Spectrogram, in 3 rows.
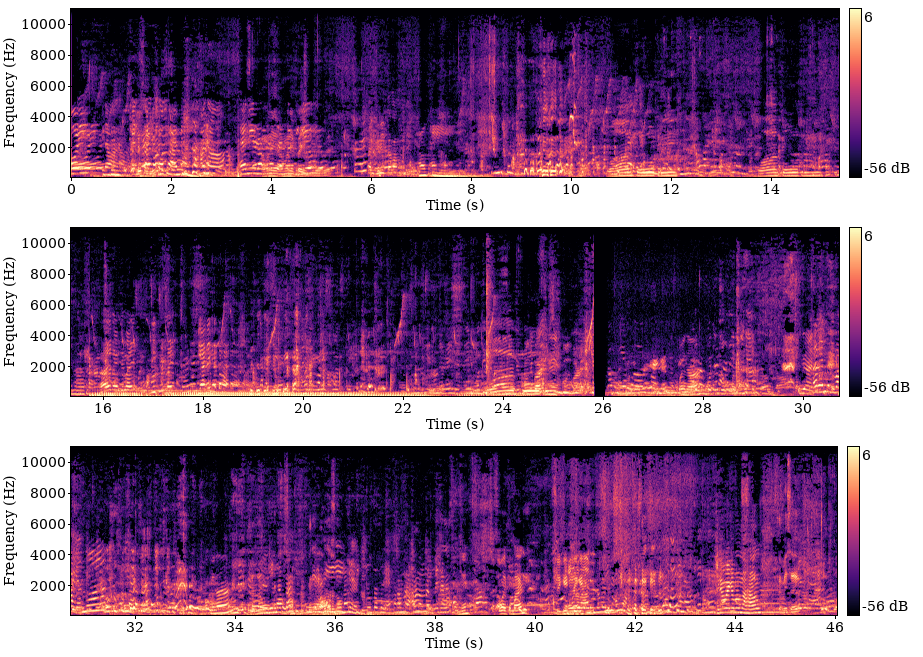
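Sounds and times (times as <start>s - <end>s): people chattering: 0.0s - 46.0s
people talking: 0.0s - 46.0s.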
